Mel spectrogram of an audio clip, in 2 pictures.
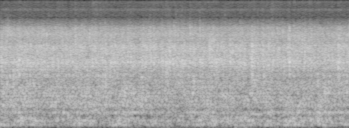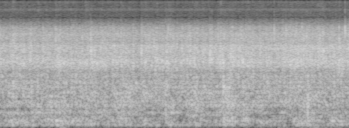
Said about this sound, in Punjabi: ਬਹੁਤ ਜ਼ਿਆਦਾ ਮੀਂਹ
